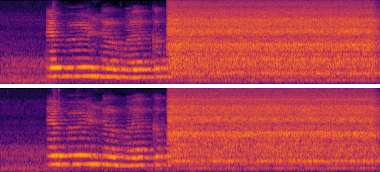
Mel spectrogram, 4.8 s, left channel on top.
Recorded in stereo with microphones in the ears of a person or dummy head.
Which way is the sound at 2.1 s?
60° left (ahead or behind).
